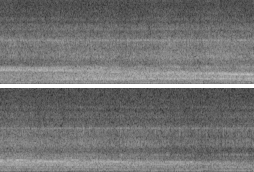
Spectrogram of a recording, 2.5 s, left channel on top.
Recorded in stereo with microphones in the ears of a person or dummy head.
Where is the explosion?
I don't hear an explosion.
